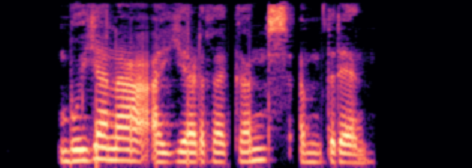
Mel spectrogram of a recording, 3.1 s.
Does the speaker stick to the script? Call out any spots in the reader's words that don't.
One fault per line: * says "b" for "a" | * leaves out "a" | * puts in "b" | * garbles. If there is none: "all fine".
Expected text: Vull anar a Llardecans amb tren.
all fine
